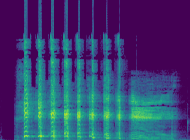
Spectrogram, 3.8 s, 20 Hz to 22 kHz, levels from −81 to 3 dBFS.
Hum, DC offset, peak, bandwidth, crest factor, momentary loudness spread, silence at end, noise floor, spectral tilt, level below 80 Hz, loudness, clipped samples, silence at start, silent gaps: none; under 0.1%; 0 dBFS; over 20 kHz; 14 dB; 12 LU; 0.3 s; -32 dBFS; 0 dB/octave; -40 dBFS; -9 LUFS; 0.4%; 0.35 s; none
